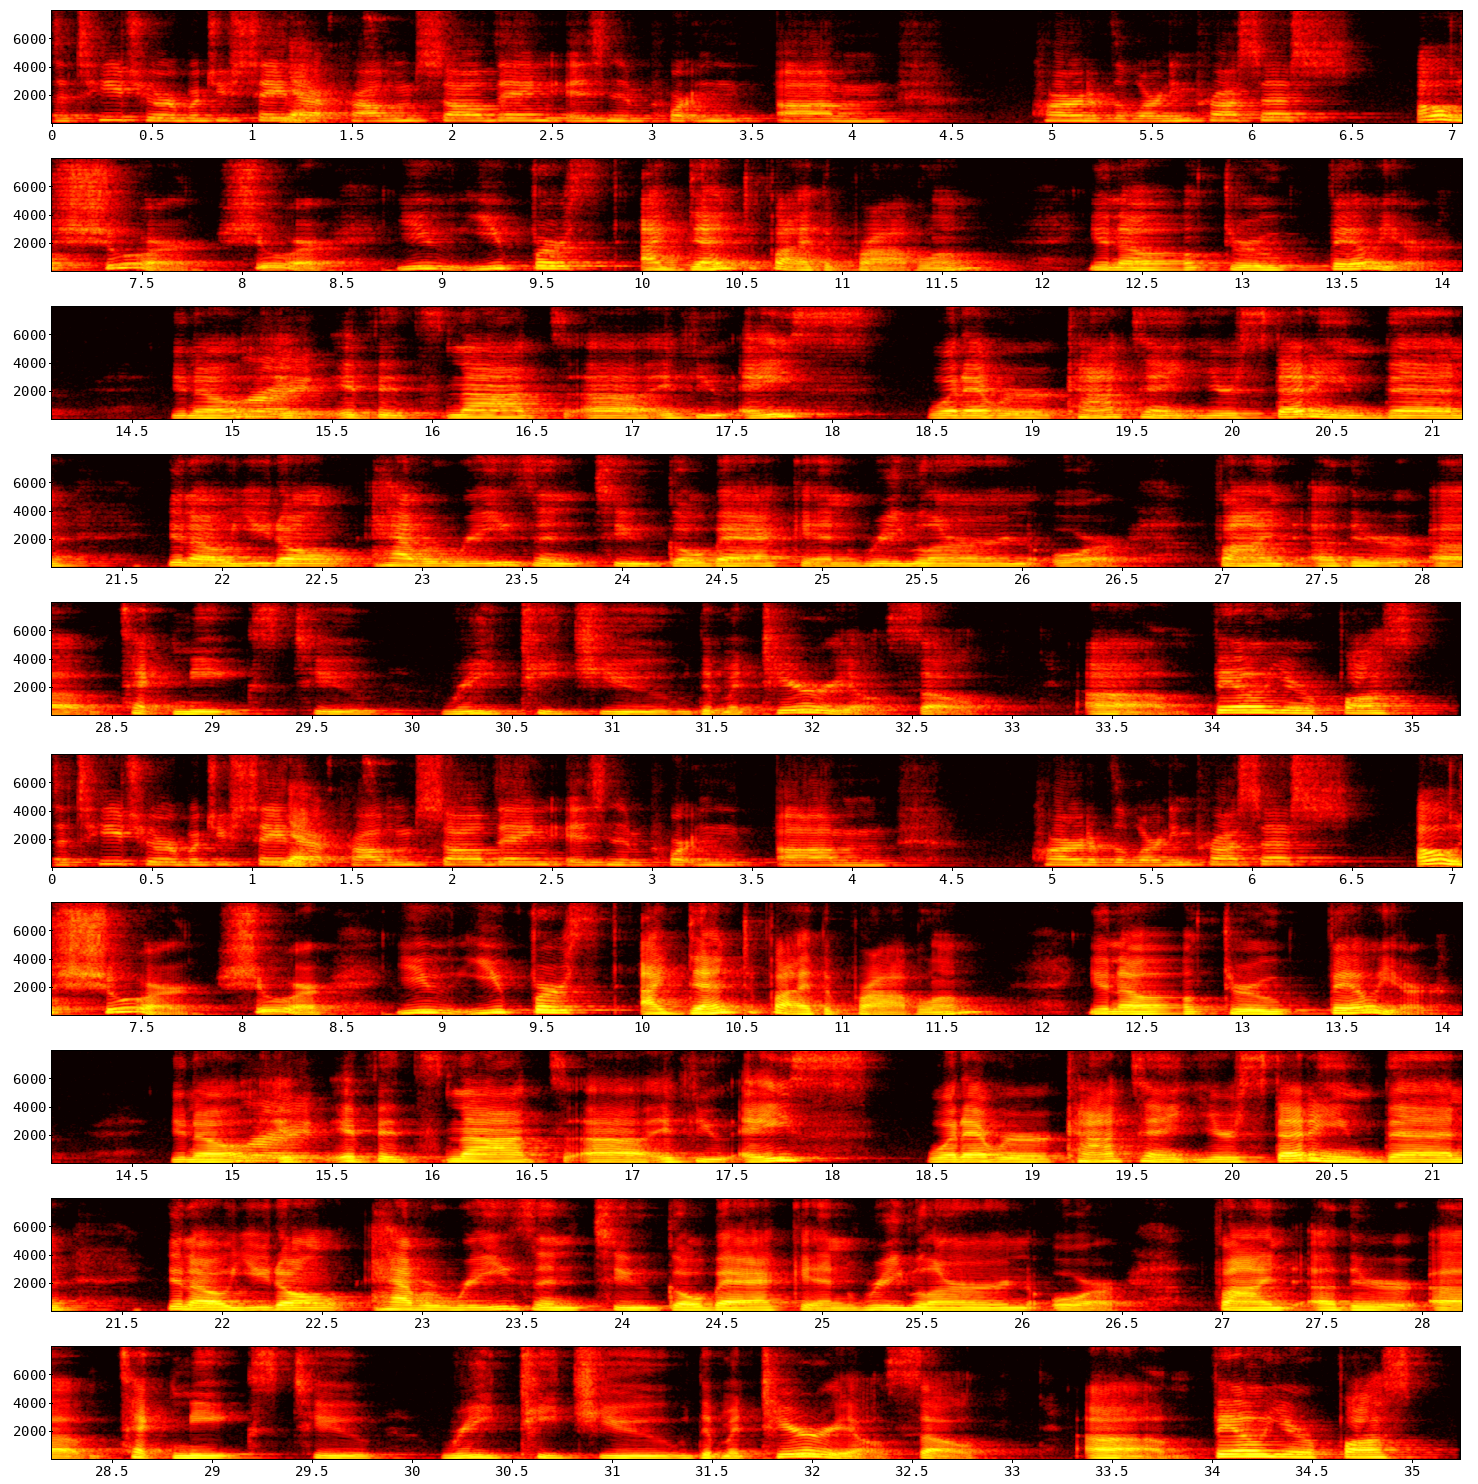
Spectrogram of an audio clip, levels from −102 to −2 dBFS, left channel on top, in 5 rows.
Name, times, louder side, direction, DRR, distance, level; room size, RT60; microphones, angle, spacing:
voice 1, 0.0-4.4 4.9-6.5 15.0-15.4, equal, 10° right, 8 dB, 0.8 m, -36 dB
voice 2, 6.8-9.7 10.0-11.7 12.2-13.9 14.7-17.9 18.5-21.2 21.7-26.5 27.0-29.8 30.2-32.8 33.4-35.1, right 4 dB, 45° right, 10 dB, 0.3 m, -28 dB
8.8 x 4.1 x 6.4 m, 0.67 s
head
